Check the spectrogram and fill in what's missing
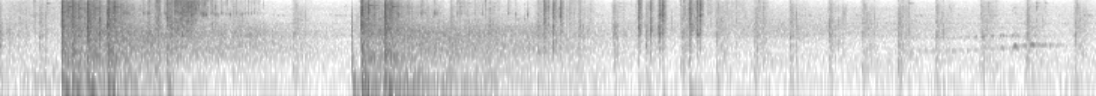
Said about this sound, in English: Gun shooting.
